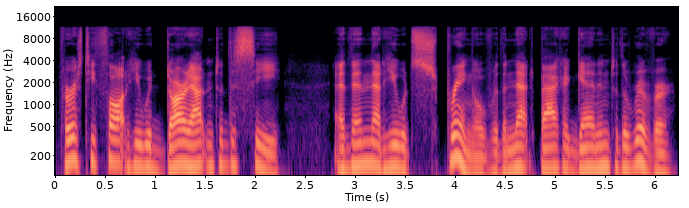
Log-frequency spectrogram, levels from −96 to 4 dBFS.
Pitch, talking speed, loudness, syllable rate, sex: 130 Hz, 230 wpm, -21 LUFS, 5.2 syllables/s, male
